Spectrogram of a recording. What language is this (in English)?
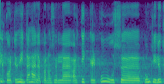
Estonian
